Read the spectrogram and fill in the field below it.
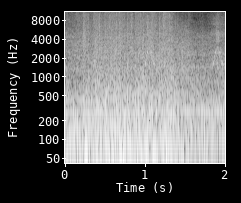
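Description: A gun fires a rapid burst.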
